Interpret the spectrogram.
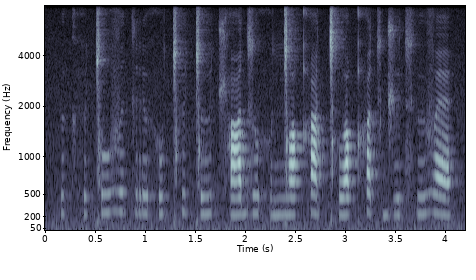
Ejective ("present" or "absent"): absent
